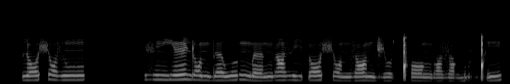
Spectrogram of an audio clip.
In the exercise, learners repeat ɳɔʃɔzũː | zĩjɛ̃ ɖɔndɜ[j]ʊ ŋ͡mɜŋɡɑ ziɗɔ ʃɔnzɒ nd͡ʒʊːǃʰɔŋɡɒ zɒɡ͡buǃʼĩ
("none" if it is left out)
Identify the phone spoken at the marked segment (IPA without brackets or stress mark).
w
